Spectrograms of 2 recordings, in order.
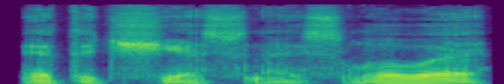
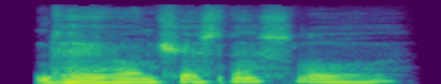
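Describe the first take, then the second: First: Said in the usual way. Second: Put-on higher earnest vow of a girl; girl's earnest promise. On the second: A narrator's reading. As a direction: swear it like a child, sincerely. Asya's promise vs narrator echo.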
